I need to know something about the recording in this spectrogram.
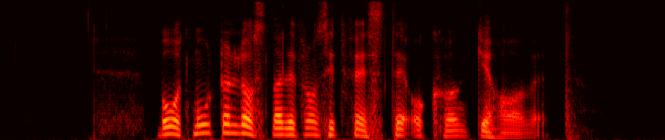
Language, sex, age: Swedish, male, 47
